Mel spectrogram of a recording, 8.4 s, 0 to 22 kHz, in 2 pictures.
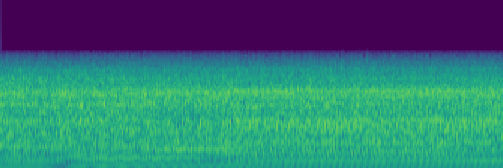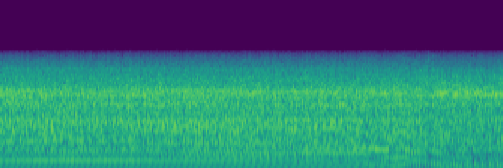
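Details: Roketa MC-54-250B scooter, 1730 miles, stalls at every stop. Single-cylinder revs climb and fall, then idle sags and nearly dies: intake and exhaust valves had no gap at TDC; fixed by adjusting valve clearance.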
